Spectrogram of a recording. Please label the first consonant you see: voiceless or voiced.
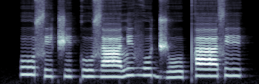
voiceless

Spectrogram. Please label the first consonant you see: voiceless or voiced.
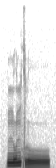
voiced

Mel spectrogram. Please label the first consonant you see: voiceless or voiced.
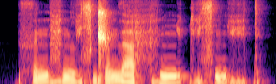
voiceless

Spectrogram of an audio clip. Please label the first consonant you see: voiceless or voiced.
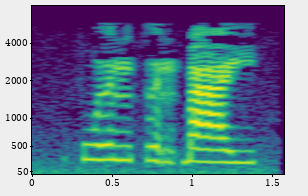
voiceless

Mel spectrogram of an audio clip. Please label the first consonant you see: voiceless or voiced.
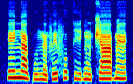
voiced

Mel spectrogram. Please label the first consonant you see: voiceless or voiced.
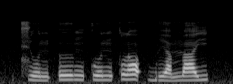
voiceless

